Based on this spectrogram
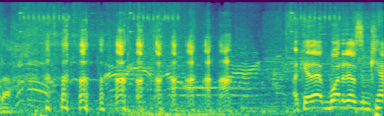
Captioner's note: laughs sarcastically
